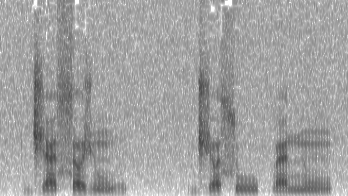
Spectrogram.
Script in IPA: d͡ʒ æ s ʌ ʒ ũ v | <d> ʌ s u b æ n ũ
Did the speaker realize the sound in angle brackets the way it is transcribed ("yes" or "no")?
no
